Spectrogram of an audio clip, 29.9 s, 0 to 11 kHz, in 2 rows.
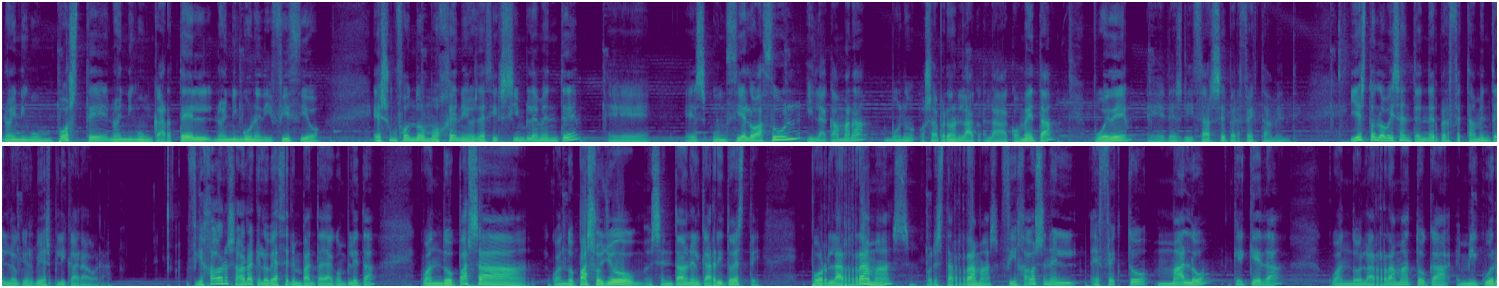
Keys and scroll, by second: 10.3 space, 13.4 space.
